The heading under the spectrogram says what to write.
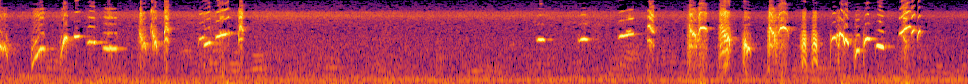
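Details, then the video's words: Greater green leafbird singing to provoke contest birds, with scattered sharp chips and slurred whistles, a quiet gap, then a lively run of high whistles and clicking notes. "Cucak Ijo Gacor Ampuh Menaikkan Emosi Burung Lomba"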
